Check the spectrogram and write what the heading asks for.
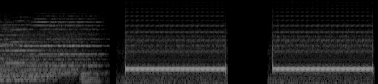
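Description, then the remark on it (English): A telephone ringback tone sounds twice, each steady electronic burr lasting about two seconds with a short silence between, loud, following a brief burst of other sound at the start. “I don't know why we do the phone ring when it's just one person.”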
